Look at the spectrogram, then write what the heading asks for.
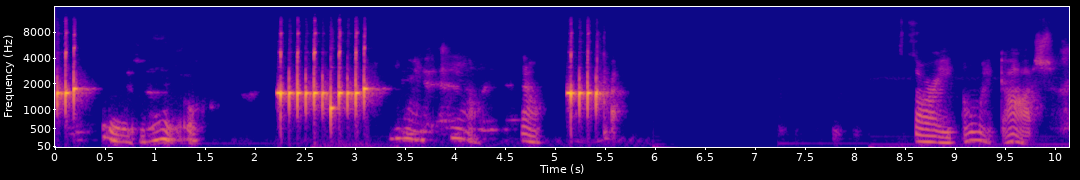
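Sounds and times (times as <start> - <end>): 
electronic call ringtone ringing on a computer: 0.0 - 0.4, 2.2 - 3.4, 5.1 - 5.6
speech: 0.8 - 1.6, 3.5 - 4.9, 8.6 - 10.1.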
